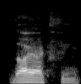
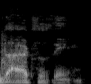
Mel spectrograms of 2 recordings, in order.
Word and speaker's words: dioxazine: just use dioxin um dioxin purple is what Mike Trapp calls unpronounceable so I think he uses unpronounceable purple and unpronounceable blue it's really dioxazine um and yeah people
